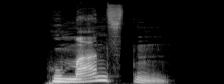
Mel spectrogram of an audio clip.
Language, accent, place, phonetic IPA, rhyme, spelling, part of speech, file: German, Germany, Berlin, [huˈmaːnstn̩], -aːnstn̩, humansten, adjective, De-humansten.ogg
- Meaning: 1. superlative degree of human 2. inflection of human: strong genitive masculine/neuter singular superlative degree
